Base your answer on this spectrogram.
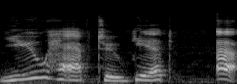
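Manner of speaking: play-acted no-nonsense voice. Retelling what a visiting nurse said to an unresponsive man, imitating a very stern tone. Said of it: "she said in a very stern tone".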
